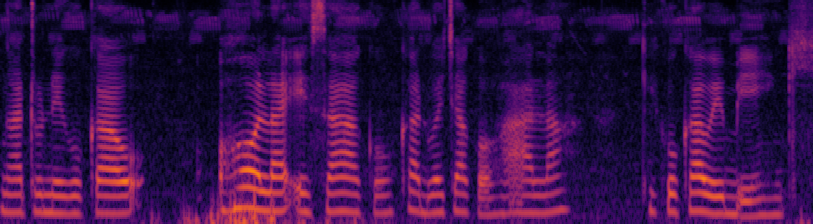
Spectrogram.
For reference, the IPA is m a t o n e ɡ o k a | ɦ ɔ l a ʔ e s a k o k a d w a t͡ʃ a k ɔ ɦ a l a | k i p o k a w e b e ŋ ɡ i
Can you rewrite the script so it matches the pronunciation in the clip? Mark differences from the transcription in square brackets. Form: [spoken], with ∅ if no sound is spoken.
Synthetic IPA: [ŋ] a t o n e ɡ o k a | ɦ ɔ l a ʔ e s a k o k a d w a t͡ʃ a k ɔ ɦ a l a | k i [k] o k a w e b e ŋ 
